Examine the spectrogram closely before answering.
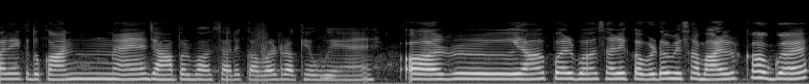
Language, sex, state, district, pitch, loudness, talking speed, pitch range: Hindi, female, Bihar, East Champaran, 245 Hz, -17 LUFS, 170 wpm, 230-255 Hz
